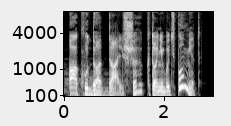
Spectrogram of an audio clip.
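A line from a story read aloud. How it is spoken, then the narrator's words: Bewildered father asking. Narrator (Russian): растерянно спросил папа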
